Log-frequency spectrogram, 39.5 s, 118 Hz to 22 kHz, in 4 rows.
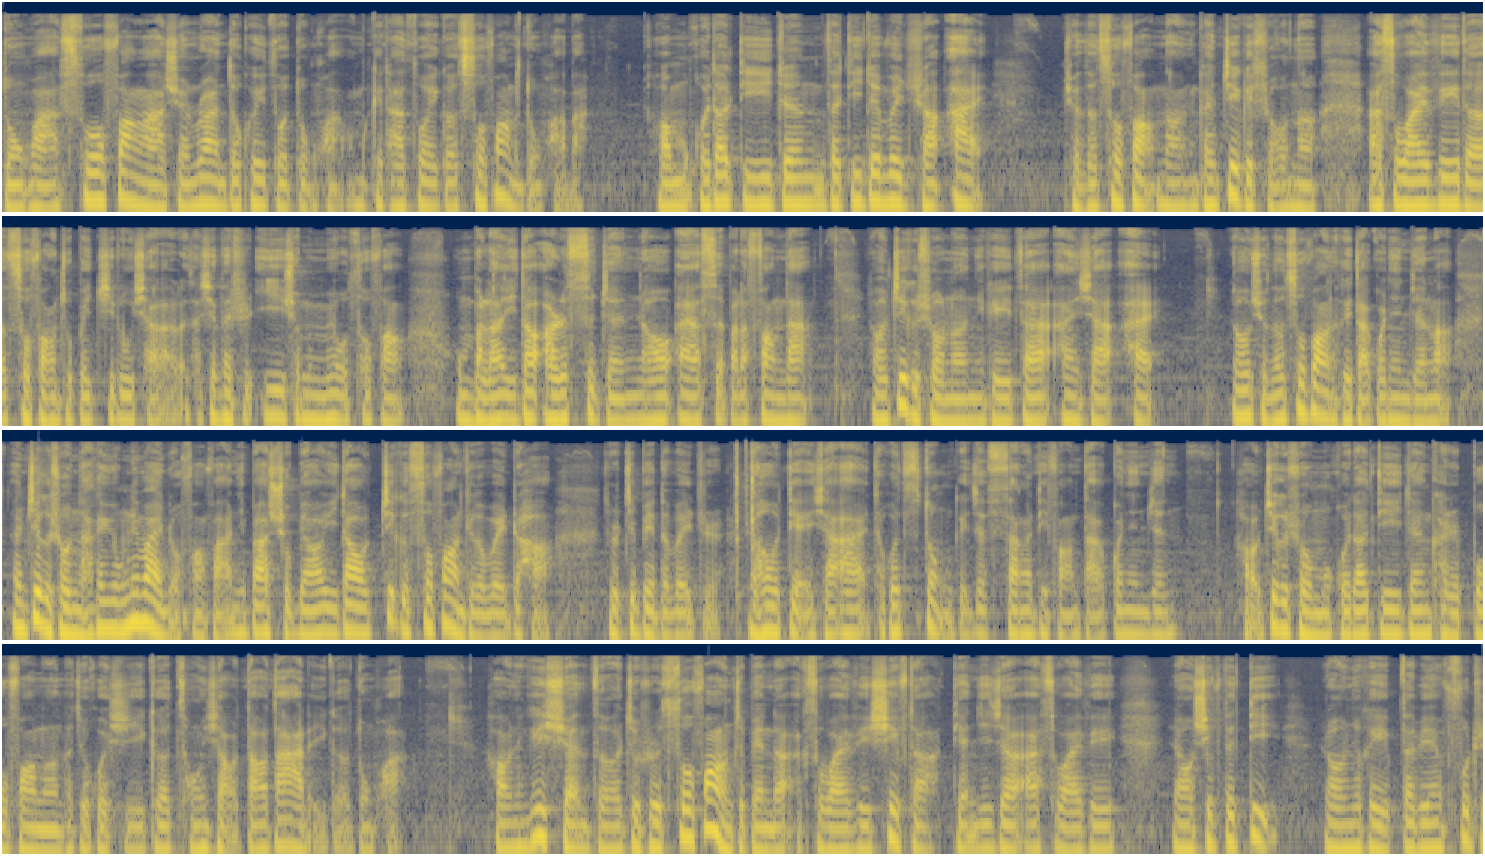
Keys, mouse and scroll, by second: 2.3 space, 3.3 space, 3.6-4.1 drag, 4.1 ctrl+z, 4.2-5.5 drag, 11.2-14.1 drag, 14.1 s, 26.0-27.7 scroll down 3, 27.7-29.9 drag, 30.3 click, 31.1 space, 32.2 space, 34.3 click, 36.4 shift+click, 37.1 shift+click, 38.9 shift+d.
